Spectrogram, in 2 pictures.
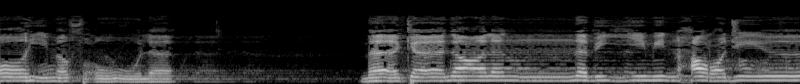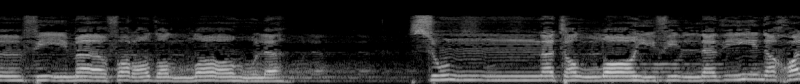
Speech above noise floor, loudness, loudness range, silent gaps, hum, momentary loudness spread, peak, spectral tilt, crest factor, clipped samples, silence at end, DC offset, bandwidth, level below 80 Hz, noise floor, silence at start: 36 dB; -21 LUFS; 5 LU; none; none; 9 LU; -4 dBFS; -5 dB/octave; 18 dB; under 0.1%; 0 s; under 0.1%; 10.5 kHz; -56 dBFS; -57 dBFS; 0 s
